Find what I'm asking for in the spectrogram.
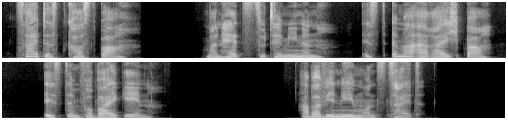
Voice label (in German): Sanft; Old MacKanzie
